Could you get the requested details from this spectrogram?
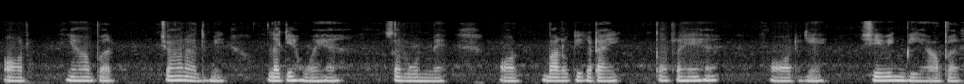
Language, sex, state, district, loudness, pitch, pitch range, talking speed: Hindi, female, Rajasthan, Bikaner, -19 LUFS, 170 Hz, 165-180 Hz, 150 wpm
